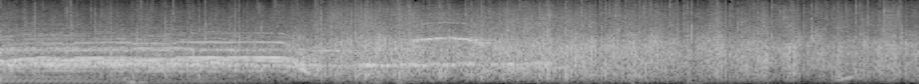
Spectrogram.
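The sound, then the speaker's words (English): Sustained audience applause for the guest Zoe Lyons, a dense wash of clapping that stays steady throughout, with a short musical sting fading out at the start and a brief whistle or whoop rising over the crowd. “A huge round of applause for our wonderful guest, Zoe Lyons.”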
